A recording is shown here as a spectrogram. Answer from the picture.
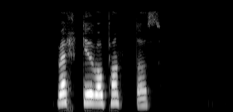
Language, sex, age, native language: Icelandic, male, 10, Icelandic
